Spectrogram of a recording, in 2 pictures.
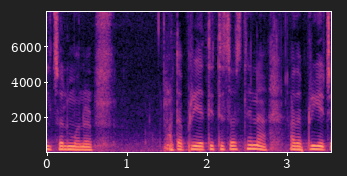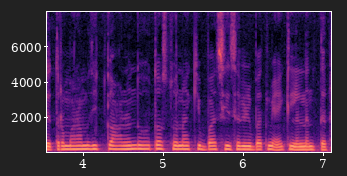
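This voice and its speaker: A woman's voice: medium pitch, dark tone. A woman with a Marathi accent, casually retelling a TV serial episode and reading each character's lines in quotes. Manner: retells scenes, voicing characters' lines in quotes with little change. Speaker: serial episode recap narrator.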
